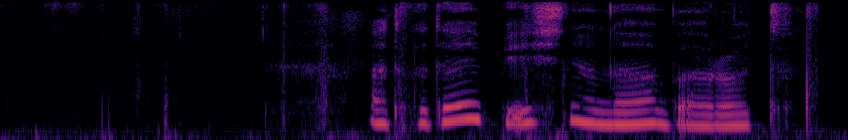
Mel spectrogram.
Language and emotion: Russian, sad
